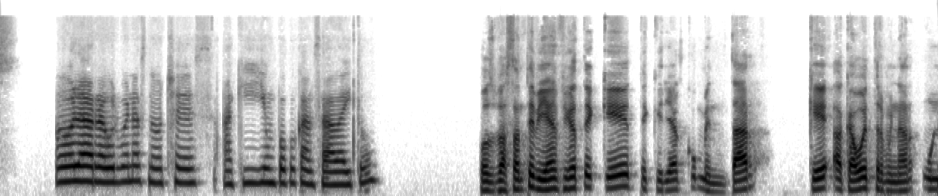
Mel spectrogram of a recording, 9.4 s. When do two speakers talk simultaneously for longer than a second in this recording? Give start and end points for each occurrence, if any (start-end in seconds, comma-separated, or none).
none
